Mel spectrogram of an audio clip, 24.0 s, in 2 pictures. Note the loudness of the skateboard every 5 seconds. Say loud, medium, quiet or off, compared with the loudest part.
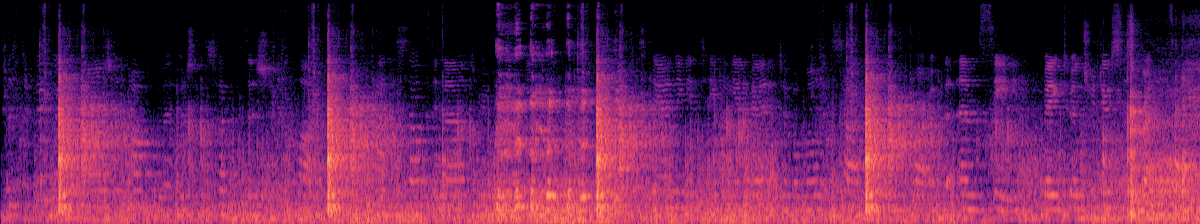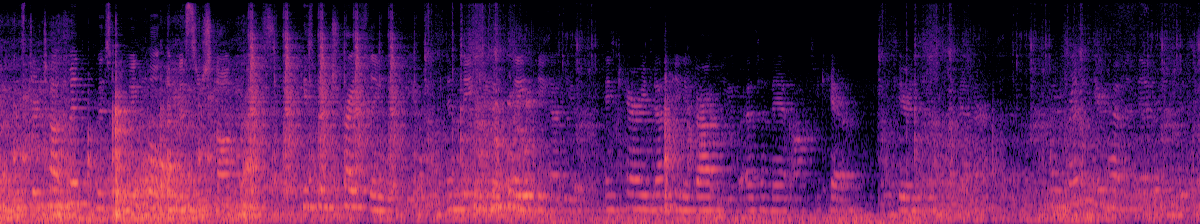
loud, loud, loud, quiet, quiet.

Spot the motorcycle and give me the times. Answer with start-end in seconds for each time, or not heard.
not heard.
